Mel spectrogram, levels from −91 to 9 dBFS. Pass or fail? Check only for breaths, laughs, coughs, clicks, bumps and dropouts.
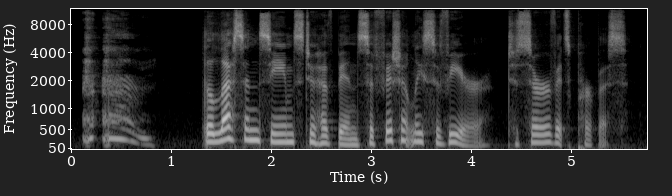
fail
